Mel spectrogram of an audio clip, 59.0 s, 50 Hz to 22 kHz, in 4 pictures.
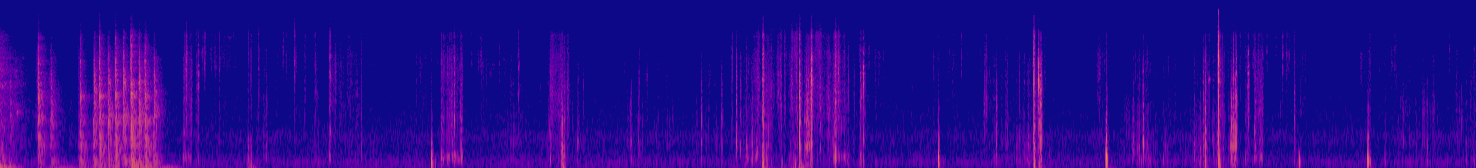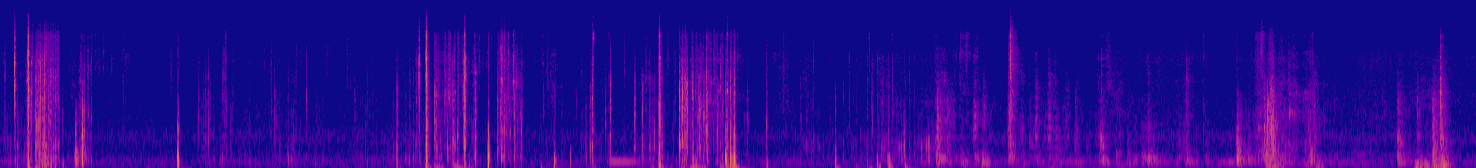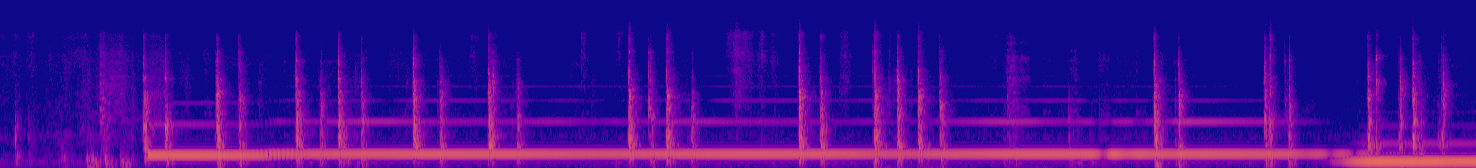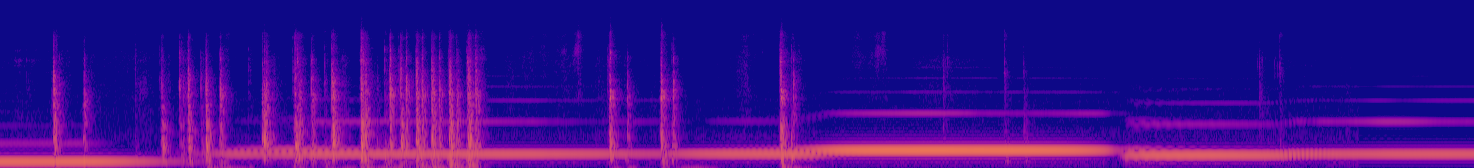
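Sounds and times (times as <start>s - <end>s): scattered clicks and taps: 0.0s - 3.4s, 45.9s - 49.2s
steady feedback tone: 31.0s - 59.0s.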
